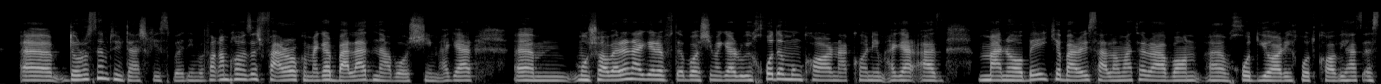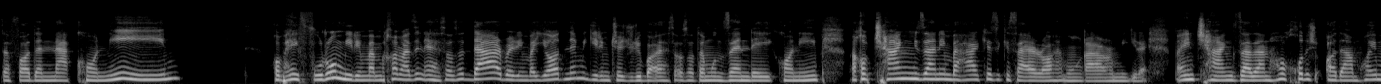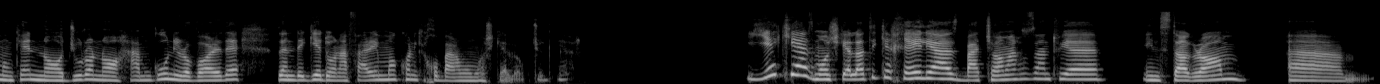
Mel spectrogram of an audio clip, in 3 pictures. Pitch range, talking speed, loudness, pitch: 185-230 Hz, 150 wpm, -26 LUFS, 200 Hz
